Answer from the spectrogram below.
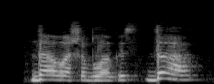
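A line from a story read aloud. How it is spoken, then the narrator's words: Messenger nearly sobbing. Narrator (Russian): гонец едва не рыдал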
